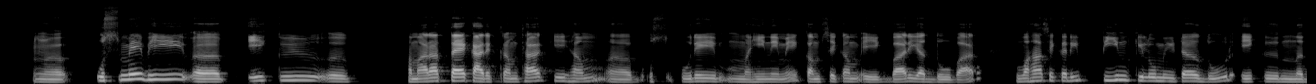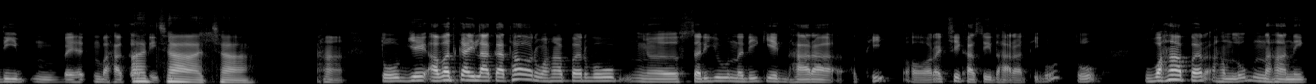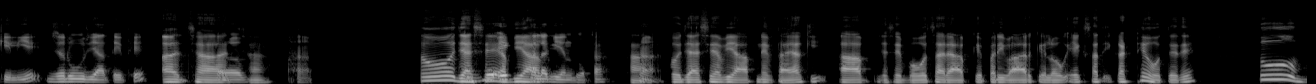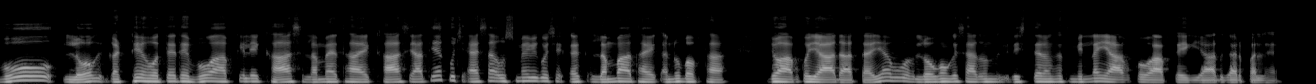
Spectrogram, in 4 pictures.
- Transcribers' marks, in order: none
- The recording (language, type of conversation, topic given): Hindi, podcast, बचपन की वह कौन-सी याद है जो आज भी आपके दिल को छू जाती है?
